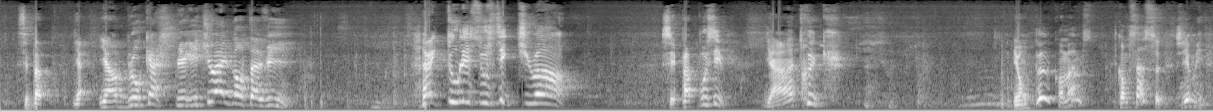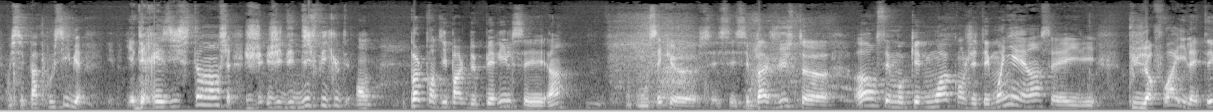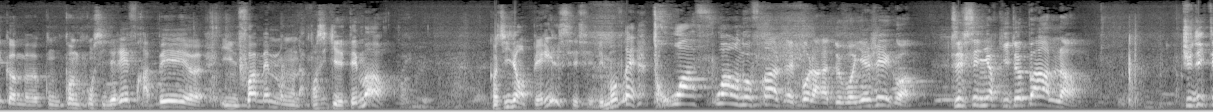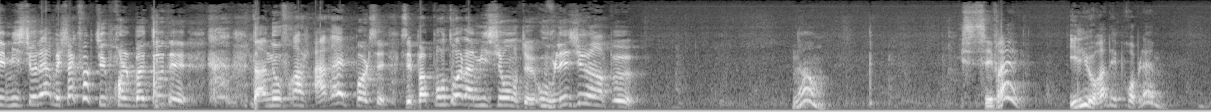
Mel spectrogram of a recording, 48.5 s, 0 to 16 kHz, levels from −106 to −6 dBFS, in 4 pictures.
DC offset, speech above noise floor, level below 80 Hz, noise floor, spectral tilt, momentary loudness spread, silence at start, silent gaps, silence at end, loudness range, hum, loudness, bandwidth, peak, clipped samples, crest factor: 5%; 28 dB; -64 dBFS; -46 dBFS; -1 dB/octave; 12 LU; 0.05 s; none; 0.45 s; 5 LU; none; -17 LUFS; 16 kHz; 0 dBFS; under 0.1%; 18 dB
